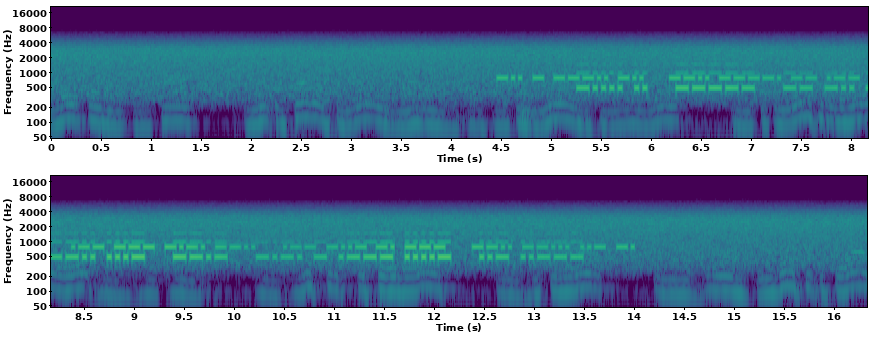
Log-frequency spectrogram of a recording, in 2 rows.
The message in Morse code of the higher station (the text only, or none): DT8D Z9MW WOCZ WXNO Z7UN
